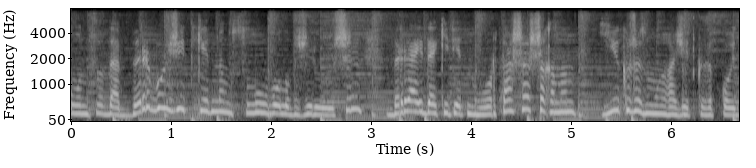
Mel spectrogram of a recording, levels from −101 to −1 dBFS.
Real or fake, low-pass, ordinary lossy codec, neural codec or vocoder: real; 7.2 kHz; AAC, 48 kbps; none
